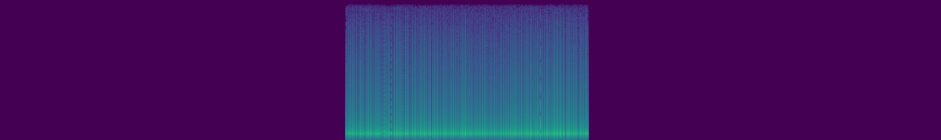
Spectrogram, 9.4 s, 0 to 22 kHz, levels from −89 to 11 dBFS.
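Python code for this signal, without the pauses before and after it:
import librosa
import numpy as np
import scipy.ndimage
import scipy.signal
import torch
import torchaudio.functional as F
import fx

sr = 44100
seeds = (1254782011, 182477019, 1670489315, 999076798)

y = fx.rain(sr, seeds[0], length_s=2.42, drops_per_s=97.0, hz=1100.0, bed_db=-23.5)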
